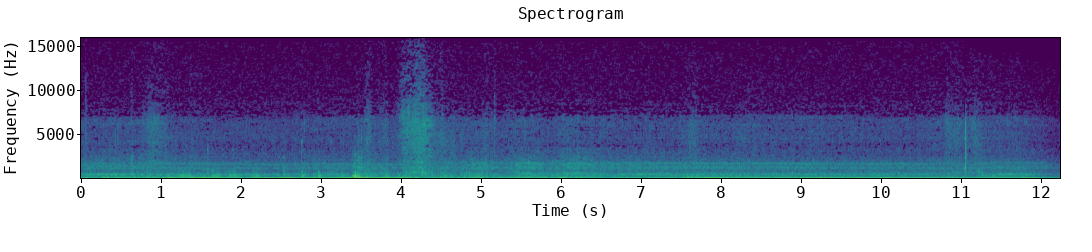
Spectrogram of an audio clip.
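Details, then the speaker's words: Citroën BX at steady idle: loose, uneven buzzing rattle over the engine note that changes when the foot is removed from under the partly held clutch pedal; owner suspects clutch pedal/cable slack, possibly a worn clutch, not confirmed. "i'm currently holding the clutch pedal a little bit if i remove my feet from under it hear the difference so clearly it's this"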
